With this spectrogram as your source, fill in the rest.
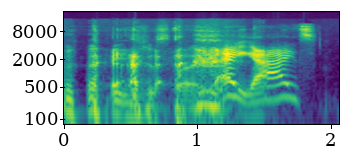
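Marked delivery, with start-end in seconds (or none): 1.0-1.9 very high, easy, casual voice. Imitating Prime just showing up: Prime impression. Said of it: "that's a good impression".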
